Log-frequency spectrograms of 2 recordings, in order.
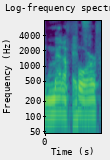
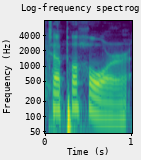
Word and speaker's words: metaphor: It literally means it's a metaphor for a wound. – A metapahor, as it's pronounced if you read the word, not knowing that P and H go together as an F.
